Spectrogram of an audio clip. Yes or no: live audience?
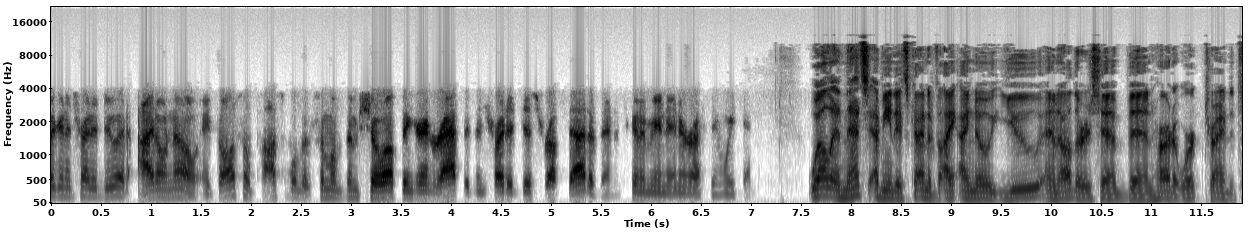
no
